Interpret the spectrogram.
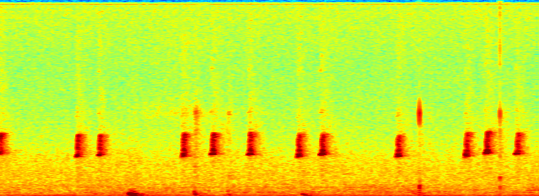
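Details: Four-day-old chicken chick raised from an egg in a school class, indoors on fresh bedding, giving brief high peeps in pairs and small clusters, spaced irregularly, with faint rustling and a low constant hum.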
